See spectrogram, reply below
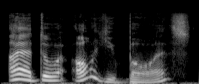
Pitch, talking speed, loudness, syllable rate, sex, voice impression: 165 Hz, 150 wpm, -18 LUFS, 4.1 syllables/s, male, masculine, adult-like, thick, powerful, muffled, slightly raspy, cool, intellectual, friendly, slightly unique, wild, kind, modest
